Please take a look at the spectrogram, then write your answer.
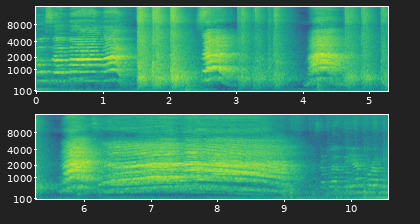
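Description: Schoolchildren in an Indonesian classroom perform a rhythmic clapping cheer, several sharp bursts of claps in quick patterns, followed by a loud, sustained group shout near the end.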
